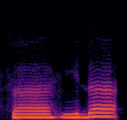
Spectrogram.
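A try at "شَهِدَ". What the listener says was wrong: Nggak ada yang panjang. Nggak ada yang panjang. Syahida.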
